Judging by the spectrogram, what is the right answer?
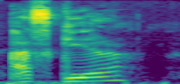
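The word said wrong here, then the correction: Ásgeir: Asgeier, Asgeier?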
